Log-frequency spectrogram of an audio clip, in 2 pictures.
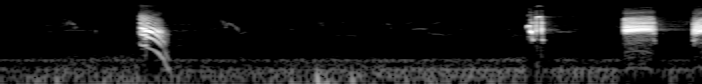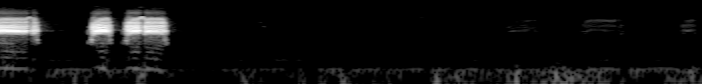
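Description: Caged black francolin calling: two steep falling notes near the start, then a quick burst of five short harsh notes about three to four seconds in.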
